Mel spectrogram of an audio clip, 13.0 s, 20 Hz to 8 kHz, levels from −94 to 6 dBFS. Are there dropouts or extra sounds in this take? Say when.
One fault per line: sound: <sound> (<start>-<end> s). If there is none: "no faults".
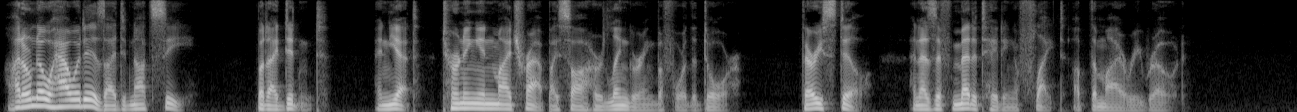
no faults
